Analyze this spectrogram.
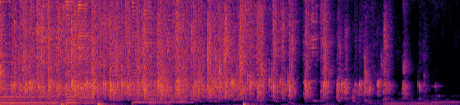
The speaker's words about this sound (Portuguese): Aleluia. Aplauda ao Senhor nessa noite.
